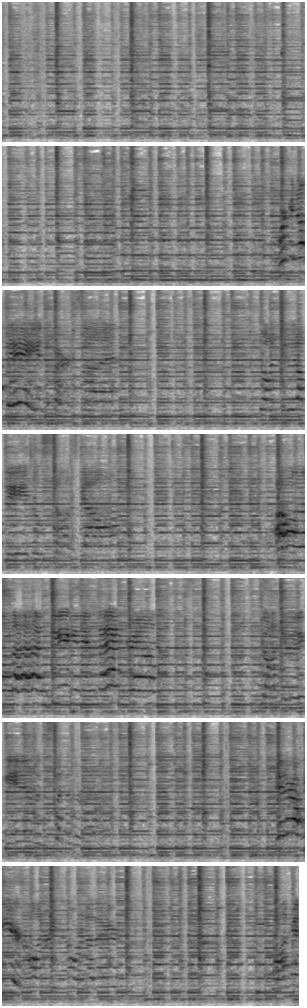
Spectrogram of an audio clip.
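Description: Steel-string acoustic guitar strummed with a credit card in place of a pick, playing a steady country accompaniment. A woman's singing voice comes in with short phrases several times over it.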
